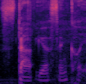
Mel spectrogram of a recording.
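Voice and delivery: slow breathy whisper of the name; whispered stage name. Pretend. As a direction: savour the name in a hush. Mock stage name reveal.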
